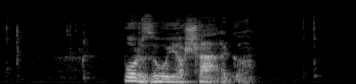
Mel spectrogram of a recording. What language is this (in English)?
Hungarian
